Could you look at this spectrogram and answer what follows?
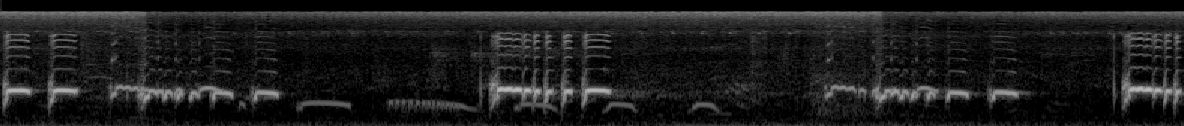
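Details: Local zebra dove calling actively: punchy staccato coo phrases with rippling ends, separated by several short, soft, low hoots.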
